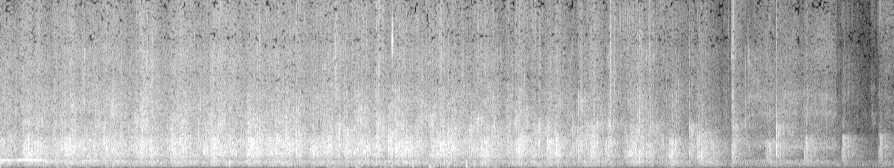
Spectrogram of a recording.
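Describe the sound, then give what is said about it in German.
An audience claps for a guest coming onto the stage, in steady, dense applause for several seconds, a broad crackling wash of many hands that thins into scattered claps toward the end. “Und wie wir es immer machen, wenn Leute auf die Bühne kommen, geben wir einen grossen Applaus.”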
